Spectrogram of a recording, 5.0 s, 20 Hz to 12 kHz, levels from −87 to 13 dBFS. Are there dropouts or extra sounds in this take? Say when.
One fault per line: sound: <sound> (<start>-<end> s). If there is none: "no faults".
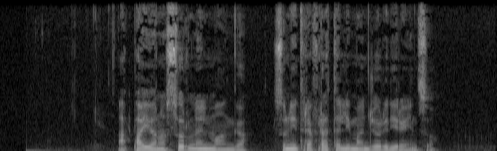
no faults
